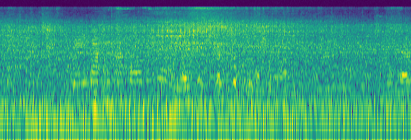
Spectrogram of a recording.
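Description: Steady low rumble of engines and street traffic, with faint voices in the background.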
